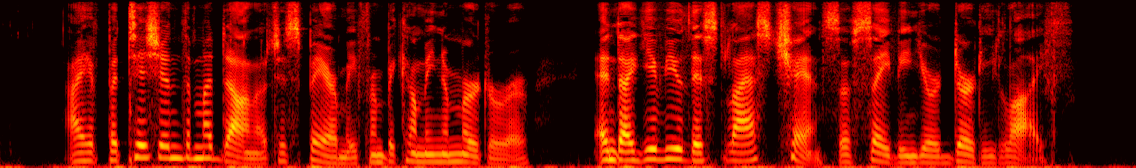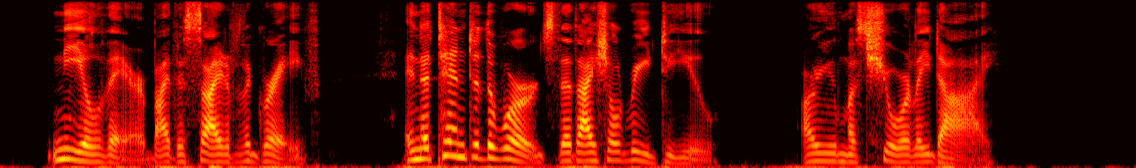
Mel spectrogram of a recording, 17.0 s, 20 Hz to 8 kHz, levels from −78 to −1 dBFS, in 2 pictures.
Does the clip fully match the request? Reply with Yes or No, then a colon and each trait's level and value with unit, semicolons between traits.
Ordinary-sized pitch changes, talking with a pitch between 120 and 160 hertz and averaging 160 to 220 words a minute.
Yes: average, 4.4 semitones; medium, 140 Hz; average, 170 wpm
